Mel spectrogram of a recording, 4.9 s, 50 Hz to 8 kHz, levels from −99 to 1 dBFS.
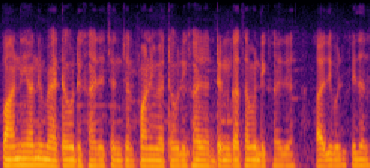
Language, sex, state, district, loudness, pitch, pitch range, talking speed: Hindi, female, Madhya Pradesh, Umaria, -21 LUFS, 105 Hz, 100-105 Hz, 255 wpm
